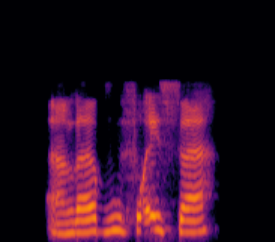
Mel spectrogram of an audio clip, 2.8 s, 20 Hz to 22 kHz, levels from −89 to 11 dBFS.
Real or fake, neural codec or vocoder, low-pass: fake; codec, 16 kHz, 2 kbps, X-Codec, HuBERT features, trained on general audio; 5.4 kHz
